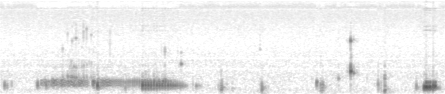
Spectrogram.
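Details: Long low gurgling rumble, then several short gurgles and pops from the stomach; borborygmi (stomach growling).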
